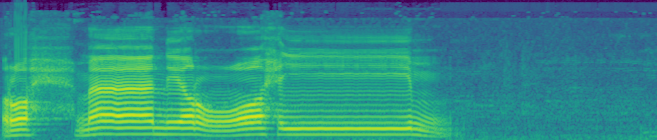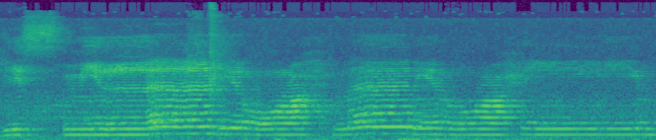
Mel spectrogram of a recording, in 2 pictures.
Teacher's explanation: Rahma 2 harokat sebentar saja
